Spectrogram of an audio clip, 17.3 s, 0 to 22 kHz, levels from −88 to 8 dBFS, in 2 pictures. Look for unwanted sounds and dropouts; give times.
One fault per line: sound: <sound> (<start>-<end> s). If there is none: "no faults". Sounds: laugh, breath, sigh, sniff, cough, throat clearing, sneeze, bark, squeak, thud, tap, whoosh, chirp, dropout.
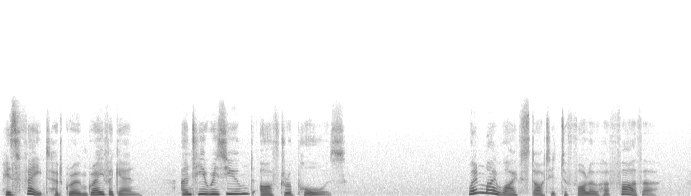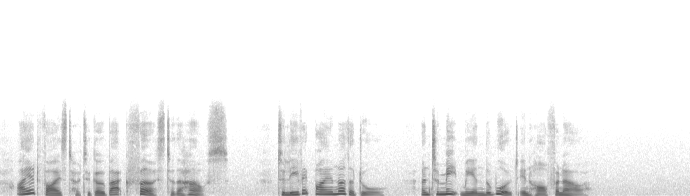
no faults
